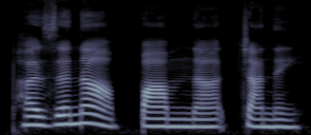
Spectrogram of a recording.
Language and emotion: Manipuri, neutral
